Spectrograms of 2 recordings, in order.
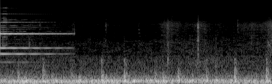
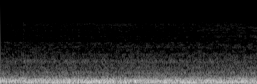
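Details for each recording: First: Car driving on road with sharp metallic knocks two or three a second, growing louder, from the left; worn left stabilizer link, replaced. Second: Car driving after replacing worn left stabilizer link that caused suspension knocks: steady low road rumble, no knocks or clunks from the suspension.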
